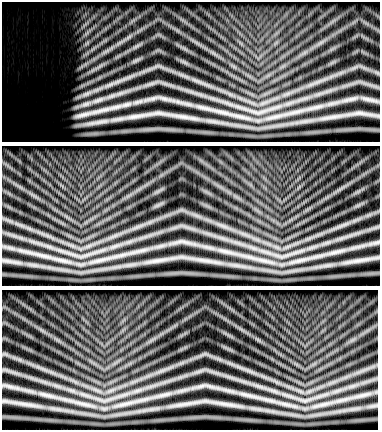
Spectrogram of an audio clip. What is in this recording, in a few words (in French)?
debut d alerte; PPI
